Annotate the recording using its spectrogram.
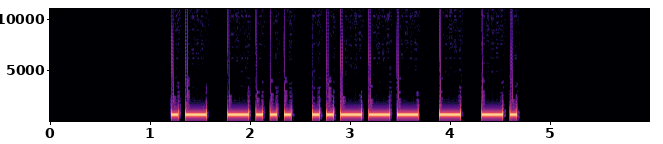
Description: Morse code, heard as a keyed tone, about 17 wpm, 700 Hz. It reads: AB2TN
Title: USA Call Signs - 6x Character Spacing - 17wpm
